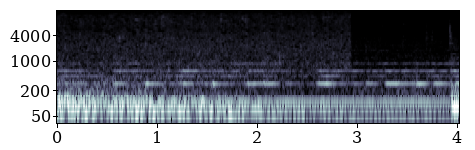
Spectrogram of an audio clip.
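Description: Steady rain falling, a dense, continuous hiss of drops that stays even and unbroken from start to finish, with no voices over it.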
